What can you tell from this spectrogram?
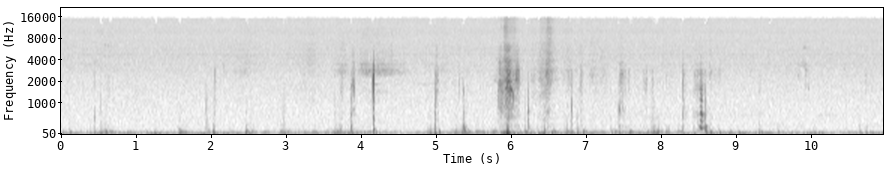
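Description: Wind buffeting the microphone in a low rumble with irregular thumps. A few sharp knocks from the camera being handled come through it, the loudest about six seconds in.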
